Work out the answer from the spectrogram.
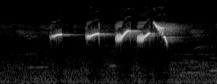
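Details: Coleiro song in tui tui style: starts with a thin level whistle, then speeds into loud, sweet, rising and falling whistled notes, all very high-pitched, with a quiet background.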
